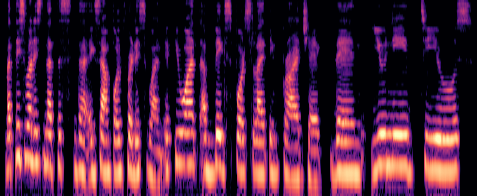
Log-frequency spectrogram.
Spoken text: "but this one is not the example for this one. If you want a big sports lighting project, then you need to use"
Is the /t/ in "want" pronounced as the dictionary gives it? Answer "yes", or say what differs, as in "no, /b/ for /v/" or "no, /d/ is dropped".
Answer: yes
